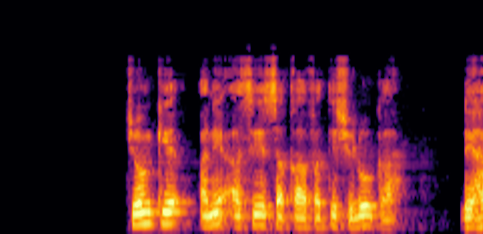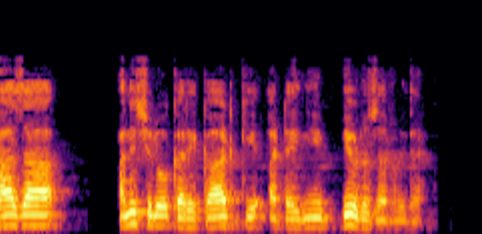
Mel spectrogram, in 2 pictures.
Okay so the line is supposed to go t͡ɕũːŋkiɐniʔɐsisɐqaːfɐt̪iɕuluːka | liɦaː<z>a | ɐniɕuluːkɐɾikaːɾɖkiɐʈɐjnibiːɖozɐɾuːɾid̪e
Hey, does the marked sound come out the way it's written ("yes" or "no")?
yes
